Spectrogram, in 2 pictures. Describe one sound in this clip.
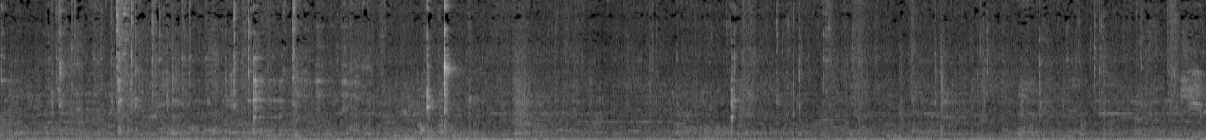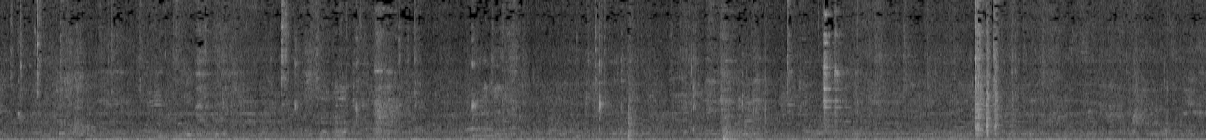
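Cutlery clinks and scrapes against plates.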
